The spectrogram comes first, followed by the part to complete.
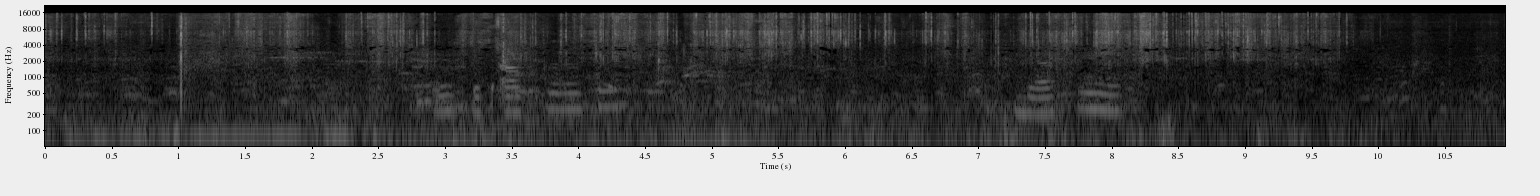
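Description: Steady outdoor noise with rustling on the microphone and a single sharp click about a second in. Brief snatches of voices come around four seconds in and again near eight seconds.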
